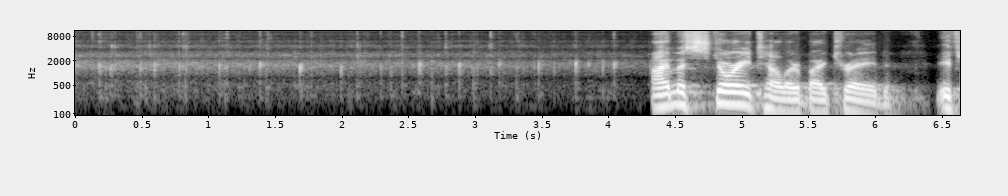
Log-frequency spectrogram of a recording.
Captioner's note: applause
